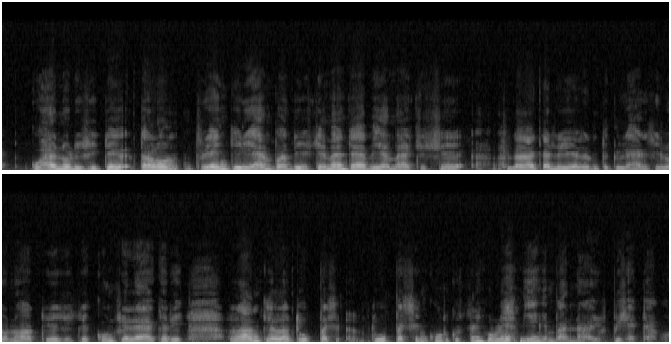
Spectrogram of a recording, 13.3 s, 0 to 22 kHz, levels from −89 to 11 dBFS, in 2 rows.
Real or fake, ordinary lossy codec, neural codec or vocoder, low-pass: fake; none; vocoder, 48 kHz, 128 mel bands, Vocos; 19.8 kHz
